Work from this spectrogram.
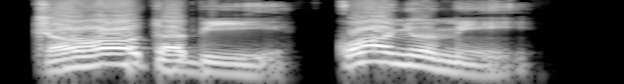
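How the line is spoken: Shout. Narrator (Ukrainian): закричав змій

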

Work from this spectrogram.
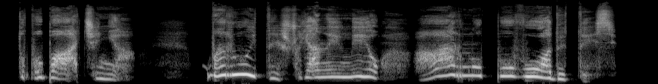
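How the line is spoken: Whisper. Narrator (Ukrainian): пошепки сказала

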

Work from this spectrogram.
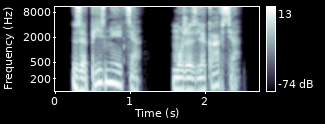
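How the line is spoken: Whispered. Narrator (Ukrainian): прошепотів Рон

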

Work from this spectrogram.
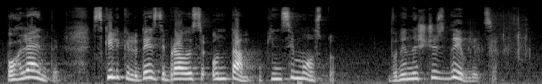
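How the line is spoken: Sudden exclamation. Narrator (Ukrainian): Маєта раптом вигукнув

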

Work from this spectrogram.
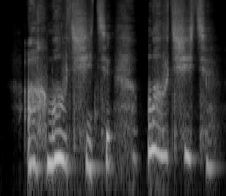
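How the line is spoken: Whisper. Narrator (Russian): шептала она

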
